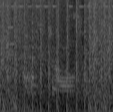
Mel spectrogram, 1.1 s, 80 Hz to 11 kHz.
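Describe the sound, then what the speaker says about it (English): Rapid gunfire in Black Ops 3 as a player shoots at a robot enemy, a dense, steady burst of shots running through the whole moment with no pause. "I'm shooting a robot because I know it's on my head."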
